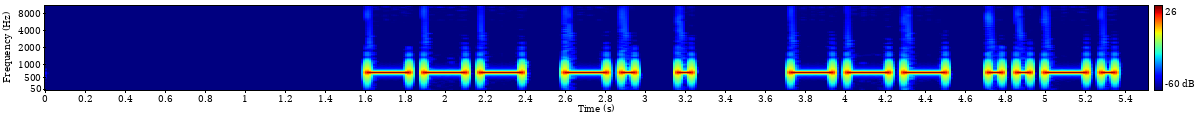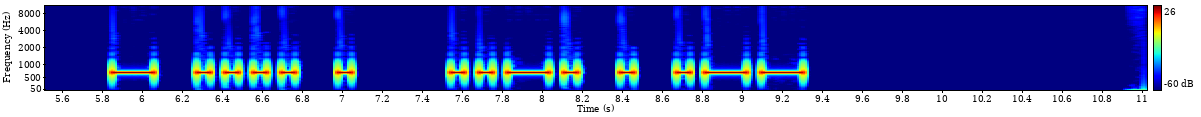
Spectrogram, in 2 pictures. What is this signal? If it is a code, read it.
Morse code, heard as a keyed tone, about 17 wpm, 700 Hz. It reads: ONE OF THE FEW
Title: Speed-Racing - Sets of 4 Words 17wpm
